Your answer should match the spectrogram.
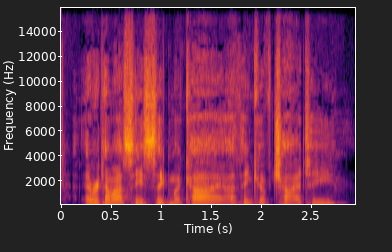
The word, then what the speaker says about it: Chi: No, it's Chi. Sigma Chi. Good. And then Delta Upsilon. Upsilon. So, Yeah. every time I see Sigma Chi, I think of chai tea, you know?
